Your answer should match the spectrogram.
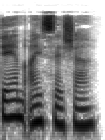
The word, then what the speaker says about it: De Amicitia: We finished Livy and De Senectude and are now engaged with De Amicitia, pronounced Dam Isitia.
